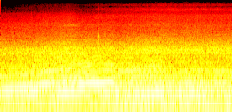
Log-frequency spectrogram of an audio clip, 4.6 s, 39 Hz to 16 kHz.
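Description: A 2022 Audi RS3 sedan's 400 hp five-cylinder engine accelerates from inside the cabin, a loud droning growl rising in pitch through a gear, dropping at a shift, then pulling again steadily.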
